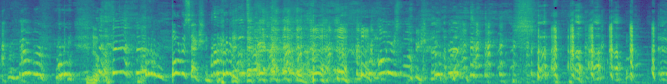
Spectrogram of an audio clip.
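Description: A group of men and women laugh loudly together through microphones.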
